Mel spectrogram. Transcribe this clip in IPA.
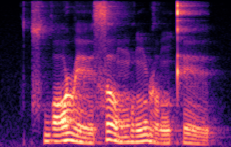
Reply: t͡sʰwɔ˧˥ɻe˨˩ɪ̯sɤ˥˩mʊ˧˥ŋ ɻɤ˧˥ŋkʰe˥˩ɪ̯

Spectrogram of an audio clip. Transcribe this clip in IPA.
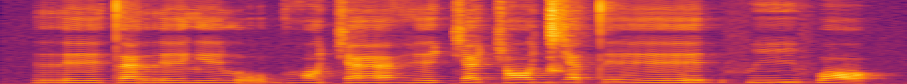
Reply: reːtæreːlʲeː lo̰ɡʱɒcæː ɦecæcɒːd͡ʑæ teː | fiːfɒ

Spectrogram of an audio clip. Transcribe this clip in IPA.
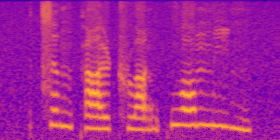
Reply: t͡sɤ˥˩ŋkɑ˧˥ʊ̯ʈ͡ʂwɑ̰˨˩ŋ kwɔ˥mi˥˩ŋ

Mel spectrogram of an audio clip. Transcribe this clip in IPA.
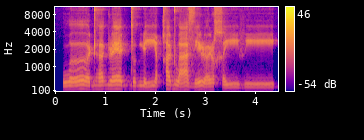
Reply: wɤː˧˥˧ɖʱɐ˥ɡɭɛː˥ɖ dʊ˥ɡɳiː˧˥˧ qʰɐ˥ɖwa˧˥˧zi˧˥˧ɭ ɤ˥ɭχiː˧˥˧viː˥

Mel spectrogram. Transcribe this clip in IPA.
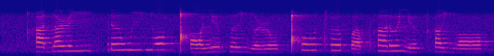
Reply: qʰɘ˧dɐ˥ɭi˥ | ɾɘ˥ wi˥ʎɔ˥ ǃʰɔ˩lʲɘ˧ pɘ˧ʎɵ˩ ɭo˩ǃʰo˥ tʰɵ˥fɐ˩pʰɐ˥ɾɵ˥ lʲɵ˧kʰɐ˥ʎɔ˧

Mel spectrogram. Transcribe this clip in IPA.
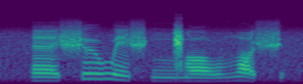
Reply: ɛʃɯweʃ ŋ͡ǁɔwðˤɯʃ

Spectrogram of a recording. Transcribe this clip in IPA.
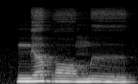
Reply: mʲɜbɔː mɨː

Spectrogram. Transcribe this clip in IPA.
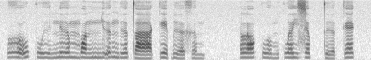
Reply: ɣo̰˧˥wkwɨ̤˨˩nɨ˧ə̯ mɔ˧n ɲɨ̰˧˥ə̯ŋɨ˨˦ə̯t̪aː˧˩ ke˧ɓɨ˧˩ə̯xə̤˨˩m | lɔ˨˦kwo̤˨˩mkwə˧j zə˦˥p̚t̪ɨ˧˩ə̯ kɛ˦˥k̚

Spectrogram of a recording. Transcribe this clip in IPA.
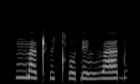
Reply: ŋ͡maʈʰɨcʰoɗel vad

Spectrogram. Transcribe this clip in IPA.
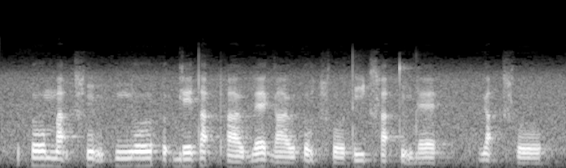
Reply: θo˦ mä̰˦˨t͡ɕʰũ˦˨ | ɲo˦ʊ̯hʊ˦ʔ ɡe˦tä˦ʔ pʰa˨ʊ̯bɛ˦ ɡa˨ʊ̯θo̰˦˨ t͡ɕʰo˨ti˦t͡ɕʰä˦ʔ tũ˦˨dɛ˦ | ɡä˦ʔ t͡ɕʰo˨

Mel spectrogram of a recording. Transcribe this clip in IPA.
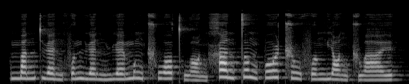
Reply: ma˧˥nt̪ɥɛ˨˩nfɤ˦ n̪ɥɛ˨˩nmɥɛ˧˥ mʊ˥˩ŋʈ͡ʂʰwɔ˥t̪ʰwɑ˨˩ŋ xa˥˧nt̪ɤ˥˩ŋpo˥ʊ̯ ʈ͡ʂu˥˩ fɤ˥ŋjɑ˥˩ŋʈ͡ʂwa˥ɪ̯

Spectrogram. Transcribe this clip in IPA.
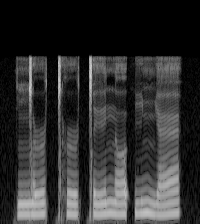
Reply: ŋ͡ǀə˞˩˥ǀʰə˞˨˩˦ǀe˩˥nʌ˩˥ ʔi˩˥ɲæ˩˥

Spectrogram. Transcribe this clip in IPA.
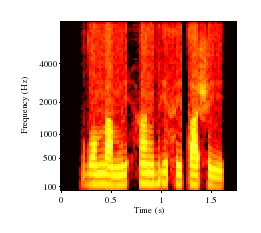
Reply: dɔ˦na˧mi˦ hã˦ɡ͡bi˦˨si˧ta˧ ʃi˨

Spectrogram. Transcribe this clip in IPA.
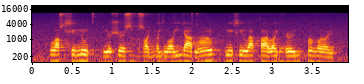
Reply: wœsˤxʲʉnũ kʷʰɑ̤nɵʃø zɑ̤ zˤoʎɔjwɔj lʲu dˤõ | ɾʲũxʲũwœqʷe lˠʉɾʲɑ̤ɭʉʎ hũðˤy

